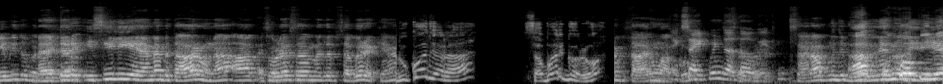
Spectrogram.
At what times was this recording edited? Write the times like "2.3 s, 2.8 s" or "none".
7.8 s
